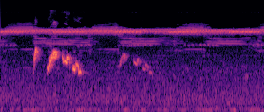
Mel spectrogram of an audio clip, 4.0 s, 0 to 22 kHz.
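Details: Red-whiskered bulbul, wild and old, fighting a decoy bird at a trap on 18 July 2024. It sings a loud, tumbling phrase of clear descending whistles, followed by a softer, slurred echo of notes. A continuous shrill insect tone is heard behind it.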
